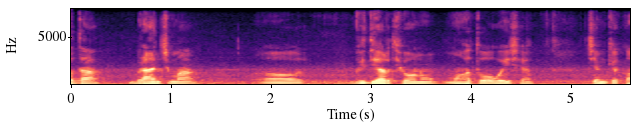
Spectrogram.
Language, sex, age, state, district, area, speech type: Gujarati, male, 30-45, Gujarat, Rajkot, urban, spontaneous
